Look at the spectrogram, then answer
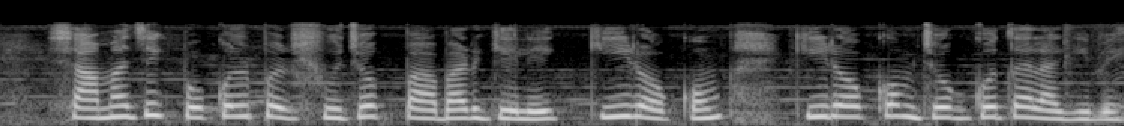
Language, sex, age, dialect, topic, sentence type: Bengali, female, 18-24, Rajbangshi, banking, question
